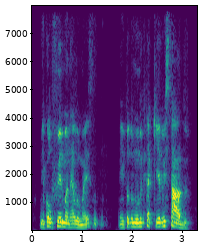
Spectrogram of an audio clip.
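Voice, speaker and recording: A man with a Porto Alegre accent, a fairly high pitch and ordinary pitch variation. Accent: Porto Alegre gaúcho. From southern Brazil, Porto Alegre. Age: 20s. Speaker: workshop speaker, community manager. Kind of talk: online workshop talk. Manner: casual, chatty.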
